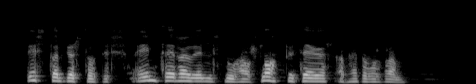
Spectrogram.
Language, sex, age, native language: Icelandic, male, 50-59, Icelandic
